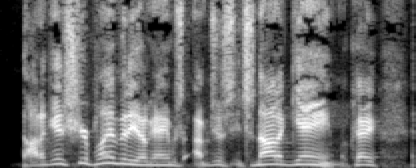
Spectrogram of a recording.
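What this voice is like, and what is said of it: Texas accent. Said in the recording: “I don't say pillow, I say pillow. And I know that I don't say 10, I say teen ... Because I'm from Texas ... that is how I speak ... I twist words on accent sometimes”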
